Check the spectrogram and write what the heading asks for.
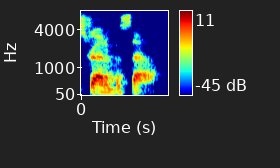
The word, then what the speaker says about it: Stratum Basale: Now listen, that's how I pronounce it. And I pronounce it like that phonetically so you know that there's a silent E at the end. Technical way to, I don't want you guys to think I'm an idiot. All right, but the proper way to pronounce it is Stratum Basale.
